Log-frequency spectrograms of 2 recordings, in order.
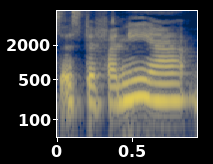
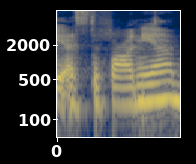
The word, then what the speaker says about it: Estefanía: My name is pronounced Estefanía, but in America, people usually say Estefania because it's spelled with an F.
